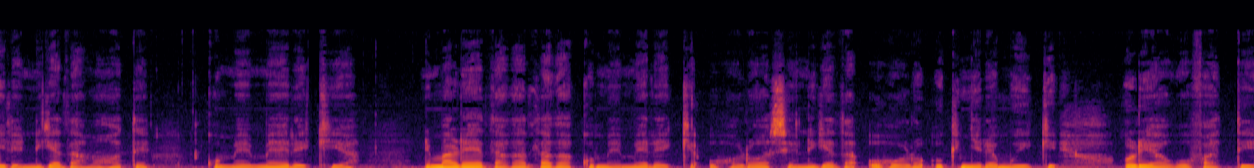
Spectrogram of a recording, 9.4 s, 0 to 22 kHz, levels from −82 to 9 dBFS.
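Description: No technical faults can be heard anywhere in this speech recording.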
